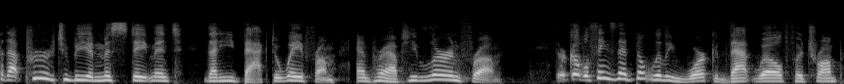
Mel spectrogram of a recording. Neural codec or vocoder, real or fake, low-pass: codec, 16 kHz, 0.5 kbps, X-Codec, WavLM features, trained on Multilingual LibriSpeech; fake; 7.2 kHz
